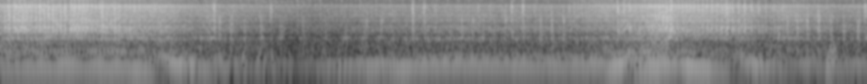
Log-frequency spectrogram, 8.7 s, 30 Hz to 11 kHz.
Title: 2013 BRZ Engine Rev Ticking Sounds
